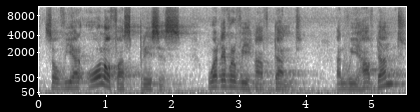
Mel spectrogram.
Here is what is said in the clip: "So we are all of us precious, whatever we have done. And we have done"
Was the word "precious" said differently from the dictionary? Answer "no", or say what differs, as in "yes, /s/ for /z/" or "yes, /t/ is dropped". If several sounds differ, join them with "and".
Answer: yes, /s/ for /ʃ/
